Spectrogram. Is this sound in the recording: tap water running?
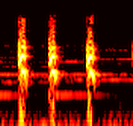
no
